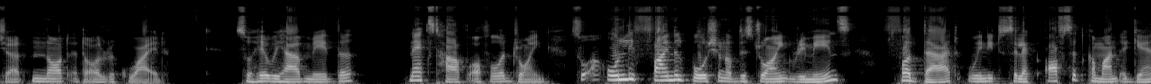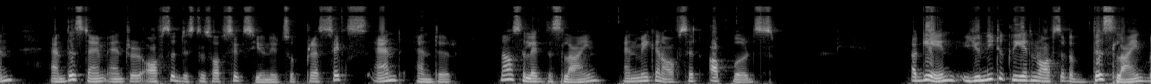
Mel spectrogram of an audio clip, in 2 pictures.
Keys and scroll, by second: 12.3 6.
